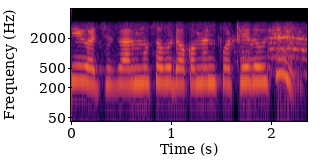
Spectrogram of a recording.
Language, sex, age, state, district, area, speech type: Odia, female, 18-30, Odisha, Subarnapur, urban, conversation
